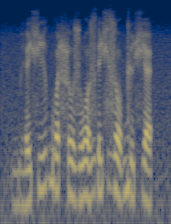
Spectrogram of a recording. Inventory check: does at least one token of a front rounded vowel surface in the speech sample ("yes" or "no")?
yes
